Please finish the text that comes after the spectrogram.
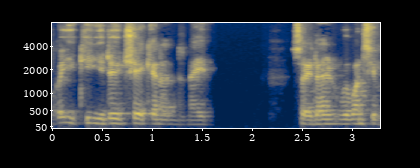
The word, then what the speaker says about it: Dunedin: Is that how you pronounce it? No, that'll do though. Okay. Dunedin.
